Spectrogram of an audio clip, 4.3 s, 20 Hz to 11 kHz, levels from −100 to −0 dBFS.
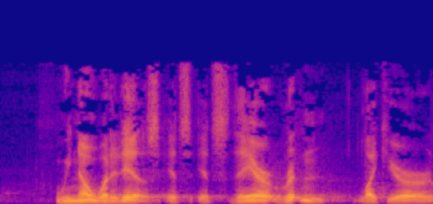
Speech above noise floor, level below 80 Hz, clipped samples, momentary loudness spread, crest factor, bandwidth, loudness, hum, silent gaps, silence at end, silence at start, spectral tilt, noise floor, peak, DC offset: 36 dB; -66 dBFS; under 0.1%; 13 LU; 20 dB; 8 kHz; -25 LUFS; none; none; 0 s; 0.55 s; -5.5 dB/octave; -60 dBFS; -6 dBFS; under 0.1%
